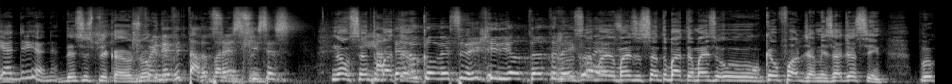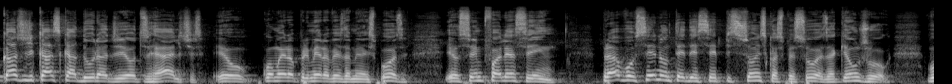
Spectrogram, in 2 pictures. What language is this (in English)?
Portuguese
